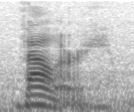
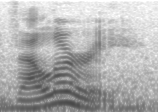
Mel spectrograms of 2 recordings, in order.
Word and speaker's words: Valerie: word that's naturally stressed my first name Valerie usually the nickname val comes from the stressed syllable it would sound a little bit weird if I said Valerie or Valerie it doesn't sound natural so practice saying a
